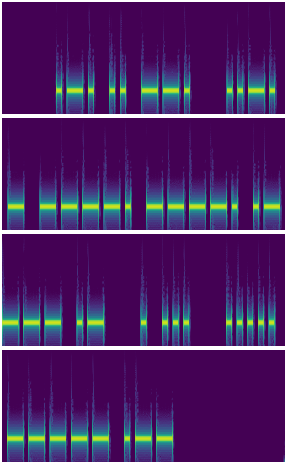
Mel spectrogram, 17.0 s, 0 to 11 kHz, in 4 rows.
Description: Morse code, heard as a keyed tone, about 15 wpm, 700 Hz. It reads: RIG FT991A ES 50W
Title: Speed-Racing Common QSO Phrases Encore - 15wpm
